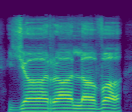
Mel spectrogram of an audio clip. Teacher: य, र, ल, व, ये सब अल्पप्राण और सघोष हैं।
